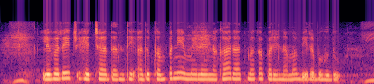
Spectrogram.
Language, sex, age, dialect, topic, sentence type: Kannada, female, 25-30, Mysore Kannada, banking, statement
